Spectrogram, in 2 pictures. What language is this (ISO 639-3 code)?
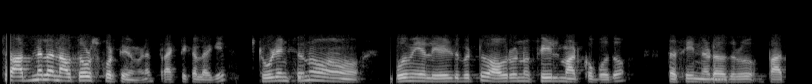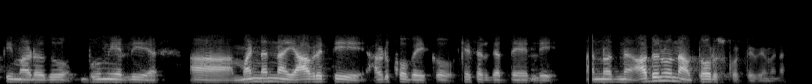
kan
